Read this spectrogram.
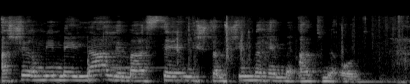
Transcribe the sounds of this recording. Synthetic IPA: ʔaʃeʁmimejlale̞maːsemiʃtamʃimbaɦe̞mːeʔatme̞ʔo̞d

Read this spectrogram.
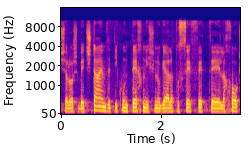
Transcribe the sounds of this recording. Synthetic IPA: ʃalo̞ʃbejt̪ʃtaimzet̪ikunt̪eχniʃeno̞ɡealat̪o̞se̞fe̞telaχo̞k

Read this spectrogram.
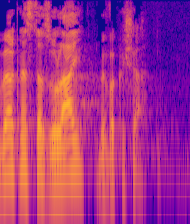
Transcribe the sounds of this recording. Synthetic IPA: veʁknast̪azulajbevakaʃa̰

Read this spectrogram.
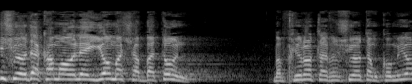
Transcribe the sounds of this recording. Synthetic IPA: iʃujodeakamaole̞jo̞maʃabato̞n | bebχiɾo̞tlaɾeʃujo̞thamko̞mijot

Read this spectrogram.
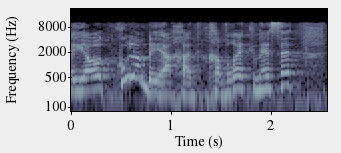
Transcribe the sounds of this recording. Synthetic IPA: ajaot̪kulambejaχad̪χavʁekneset̪

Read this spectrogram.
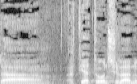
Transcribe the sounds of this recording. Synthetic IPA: la | at̪eat̪ʁo̞nʃelanu

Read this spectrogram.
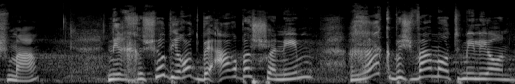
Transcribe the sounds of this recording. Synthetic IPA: ʃma | niʁχaʃudiʁo̞tbeʔaʁbaʃanimʁakbeʃvamo̞ːtmiljo̞n

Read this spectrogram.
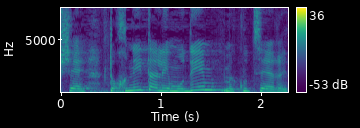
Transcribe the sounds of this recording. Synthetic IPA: ʃeto̞χnithalimudimːekut͡se̞ʁe

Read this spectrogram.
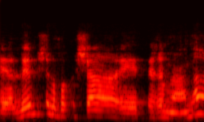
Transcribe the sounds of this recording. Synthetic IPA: alevʃelabakaʃaeteʁemlaana

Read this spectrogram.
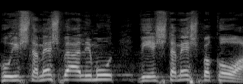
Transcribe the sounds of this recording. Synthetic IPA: hujiʃt̪ameʃbealimut̪vejiʃt̪ame̞ʃbekoa̰

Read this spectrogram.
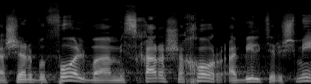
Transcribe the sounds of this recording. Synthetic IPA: aʃeɾbəfoalbamisχaɾaʃaχoɾa̰bilt̪iɾiʃmi

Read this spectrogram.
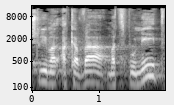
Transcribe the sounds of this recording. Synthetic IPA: ʃlimaa̰kavamat͡spunit̪

